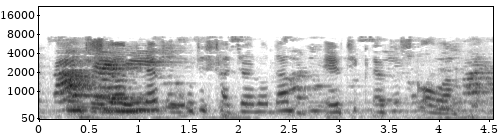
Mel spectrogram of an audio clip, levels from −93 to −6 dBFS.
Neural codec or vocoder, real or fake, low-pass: none; real; 7.2 kHz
